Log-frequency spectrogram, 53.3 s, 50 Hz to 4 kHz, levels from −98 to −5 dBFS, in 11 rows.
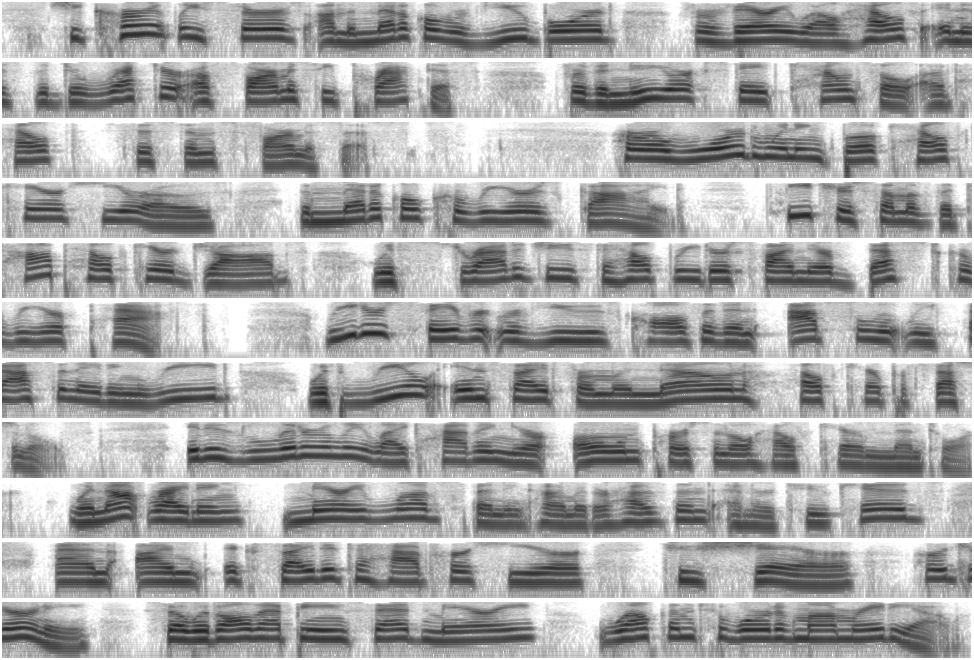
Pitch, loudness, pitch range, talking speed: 200 Hz, -30 LUFS, 175-225 Hz, 135 wpm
